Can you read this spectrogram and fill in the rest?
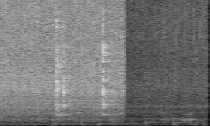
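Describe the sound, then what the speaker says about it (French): Marinade poured onto onions frying in a pan for poulet yassa: a loud, steady sizzle with a couple of splashy bursts, then an abrupt drop to a quieter, settled frying hiss with faint clinks. "j'arrive avec ma marinade et je déverse tout avant que les oignons soient trop cuits"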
